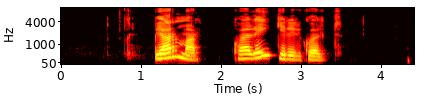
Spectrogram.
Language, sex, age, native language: Icelandic, female, 70-79, Icelandic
